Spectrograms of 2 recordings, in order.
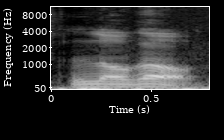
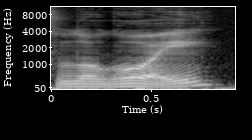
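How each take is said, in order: First: The word ends with a plain long o. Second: The word ends with an audible oi sound. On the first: The speaker calls it right. "Es logo" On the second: The speaker calls it wrong. "No es logoi"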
